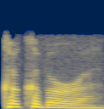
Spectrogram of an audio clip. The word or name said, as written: kookaburra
